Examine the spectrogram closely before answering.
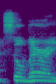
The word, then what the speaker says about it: Silveira: Yeah, it's Burnett Silvera. You don't pronounce the I, so okay. It's just like Silvera without the I.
